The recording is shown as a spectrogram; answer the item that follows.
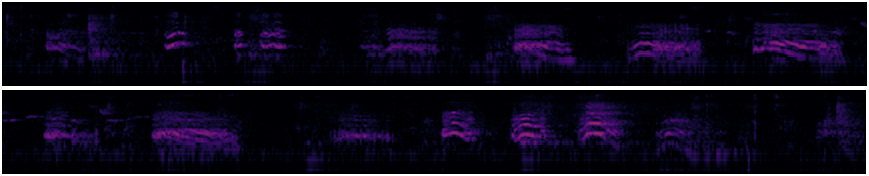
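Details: Pekingese puppies trying to climb a step give a run of high, wavering whines and yelps, each lasting under a second.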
